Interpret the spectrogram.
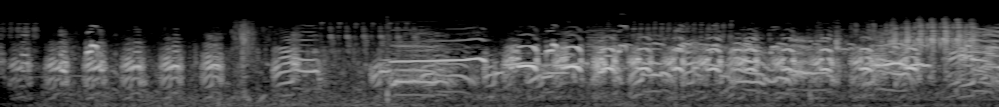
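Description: A flock of birds calling: first one bird's calls evenly repeated about three times a second, then many overlapping calls from about three seconds in.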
